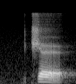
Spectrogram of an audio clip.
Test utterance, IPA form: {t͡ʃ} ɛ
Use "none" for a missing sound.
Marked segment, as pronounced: t͡ʃ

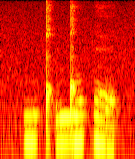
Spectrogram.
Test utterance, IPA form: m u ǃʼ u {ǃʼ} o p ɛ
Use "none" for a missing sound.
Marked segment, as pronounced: ŋ͡ǃ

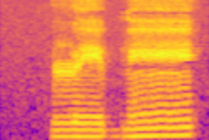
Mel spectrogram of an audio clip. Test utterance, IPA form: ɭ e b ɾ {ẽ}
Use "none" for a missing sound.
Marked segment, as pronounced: ẽ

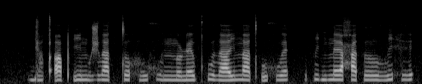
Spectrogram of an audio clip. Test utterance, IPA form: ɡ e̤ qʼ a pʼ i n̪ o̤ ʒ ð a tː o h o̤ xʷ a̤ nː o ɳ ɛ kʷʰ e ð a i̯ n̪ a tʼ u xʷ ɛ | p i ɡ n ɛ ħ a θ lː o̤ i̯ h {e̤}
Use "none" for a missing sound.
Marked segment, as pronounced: e̤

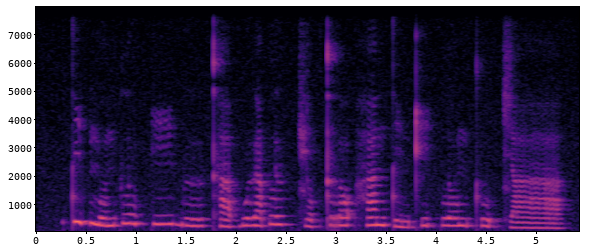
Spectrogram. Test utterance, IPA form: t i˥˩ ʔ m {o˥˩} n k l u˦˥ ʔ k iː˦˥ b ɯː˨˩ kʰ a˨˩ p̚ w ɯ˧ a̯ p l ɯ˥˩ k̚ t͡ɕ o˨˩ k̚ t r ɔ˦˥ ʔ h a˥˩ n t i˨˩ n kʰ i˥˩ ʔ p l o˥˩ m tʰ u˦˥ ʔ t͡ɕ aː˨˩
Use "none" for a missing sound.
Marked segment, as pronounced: o˩˦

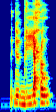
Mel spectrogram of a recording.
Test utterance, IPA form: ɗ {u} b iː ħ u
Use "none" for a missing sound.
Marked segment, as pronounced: ʉ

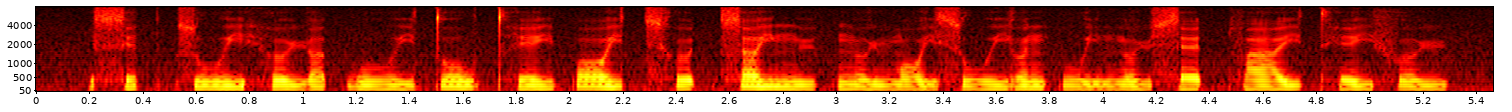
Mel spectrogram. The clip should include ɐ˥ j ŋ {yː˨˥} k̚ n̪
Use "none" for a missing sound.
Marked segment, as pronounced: yː˨˥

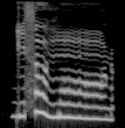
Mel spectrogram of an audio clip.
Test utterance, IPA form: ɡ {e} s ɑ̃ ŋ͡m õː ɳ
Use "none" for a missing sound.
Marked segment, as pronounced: i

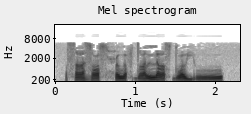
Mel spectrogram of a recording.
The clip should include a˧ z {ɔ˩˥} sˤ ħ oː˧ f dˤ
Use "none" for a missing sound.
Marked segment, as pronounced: ɔ˩˥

